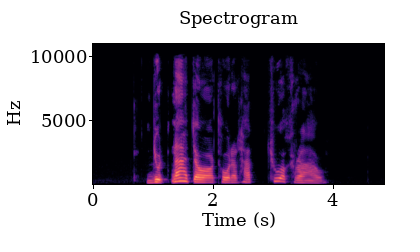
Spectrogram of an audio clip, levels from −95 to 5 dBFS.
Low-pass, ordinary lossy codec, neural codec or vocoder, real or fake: 9.9 kHz; AAC, 64 kbps; none; real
